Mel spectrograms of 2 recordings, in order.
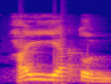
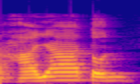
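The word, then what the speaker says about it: حية: Musa itu ketika dilempar, hayyatun tas'a. Hayyatun, ini yaknya bacanya bersyiddah bertasid alias double. Hayyatun. Kalau bacanya panjang hayatun, hayatun artinya kehidupan. Kalau hayyatun artinya seekor ular, ya.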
